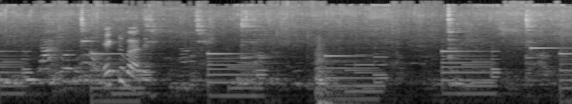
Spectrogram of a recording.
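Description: Spices are stirred into pointed gourd curry frying in a pan at home, with a steady sizzle and scraping under background music and a brief spoken phrase.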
